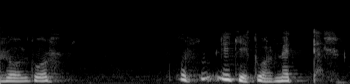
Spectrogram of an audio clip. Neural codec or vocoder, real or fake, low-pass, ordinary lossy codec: none; real; 5.4 kHz; none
